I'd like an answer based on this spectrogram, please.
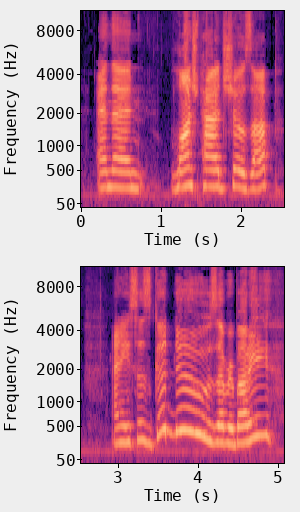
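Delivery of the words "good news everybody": pitch raised, swinging up and down. Retelling a scene where Launchpad shows up; Professor Farnsworth voice. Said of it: "in like Professor Farnsworth voice".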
